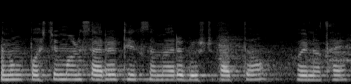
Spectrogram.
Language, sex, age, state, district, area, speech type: Odia, female, 18-30, Odisha, Subarnapur, urban, spontaneous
